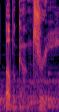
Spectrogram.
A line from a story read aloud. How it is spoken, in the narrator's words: muttered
